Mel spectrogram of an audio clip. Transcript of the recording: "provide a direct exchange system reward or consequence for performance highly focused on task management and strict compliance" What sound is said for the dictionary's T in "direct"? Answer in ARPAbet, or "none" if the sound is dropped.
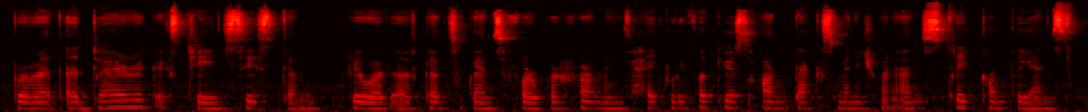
T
